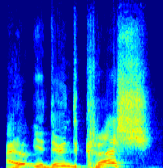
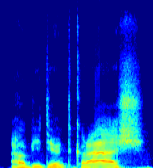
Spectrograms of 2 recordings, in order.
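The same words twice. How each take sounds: First: High, slow pleading whine. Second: Said in the usual way. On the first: Pretend. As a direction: beg the game not to crash, high and drawn out. Pleading with game to load.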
